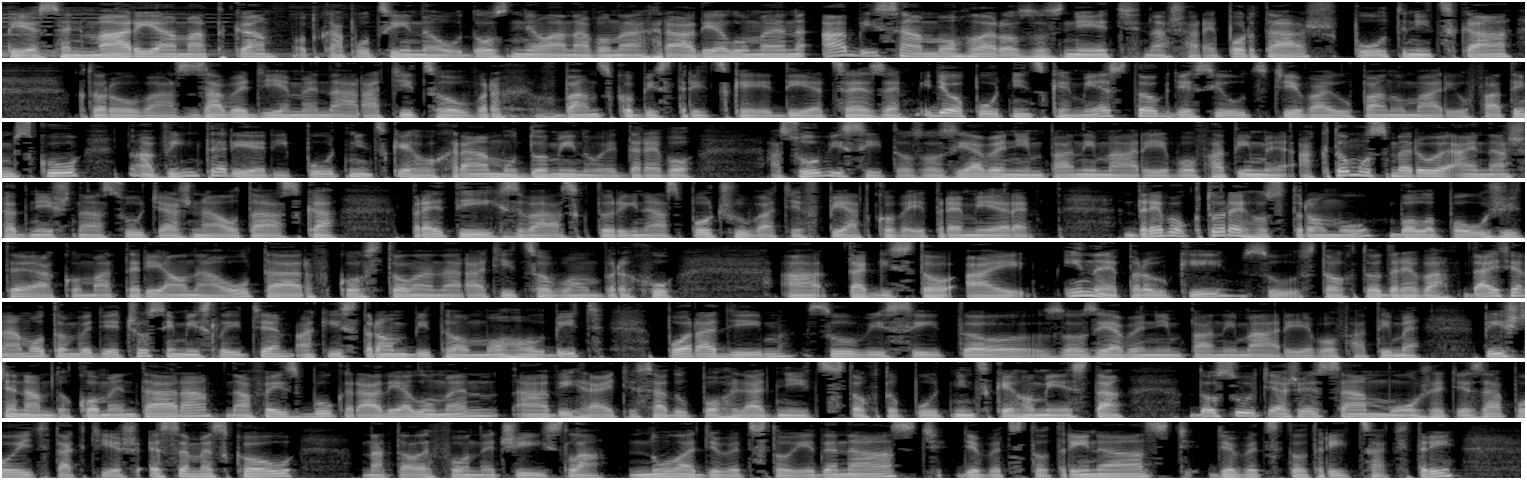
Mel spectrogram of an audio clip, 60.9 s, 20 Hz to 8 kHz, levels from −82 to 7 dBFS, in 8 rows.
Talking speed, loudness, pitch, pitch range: 145 wpm, -26 LUFS, 105 Hz, 95-115 Hz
